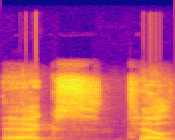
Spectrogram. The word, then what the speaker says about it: X tilde: line over it it's called X tilde so X tilde that's how to pronounce that one when you see that that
